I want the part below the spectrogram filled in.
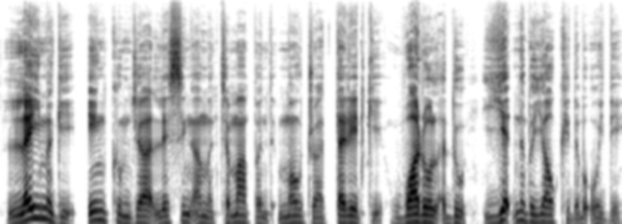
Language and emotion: Manipuri, neutral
